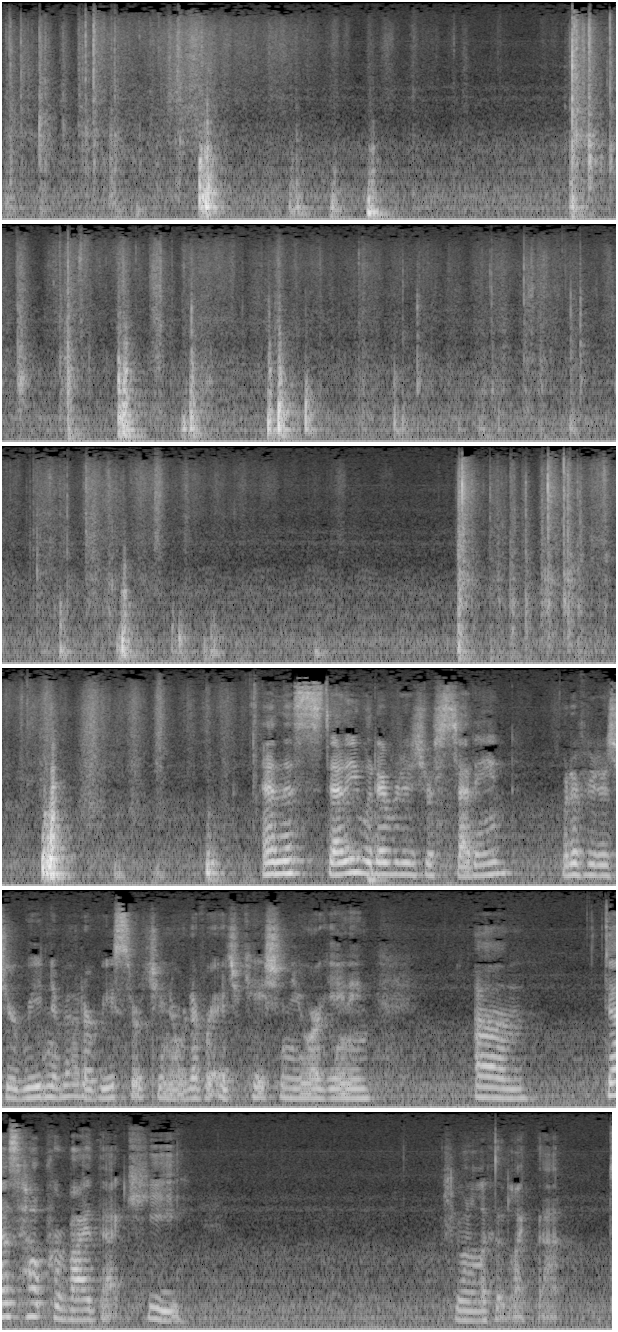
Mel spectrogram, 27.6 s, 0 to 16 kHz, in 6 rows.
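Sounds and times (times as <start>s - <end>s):
deck of playing cards being shuffled and drawn: 0.0s - 3.5s, 4.2s - 11.7s, 12.6s - 15.7s
speech: 15.8s - 24.5s, 26.4s - 27.5s.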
